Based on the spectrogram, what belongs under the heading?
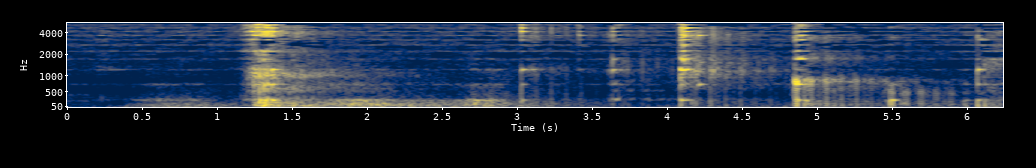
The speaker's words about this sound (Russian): Я включил эффекты. Эко. Флейнджер.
